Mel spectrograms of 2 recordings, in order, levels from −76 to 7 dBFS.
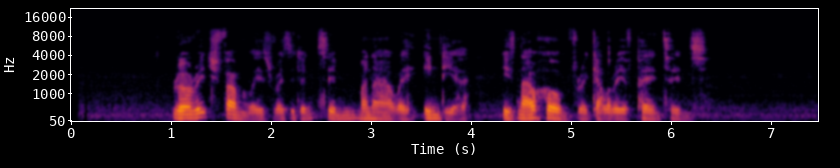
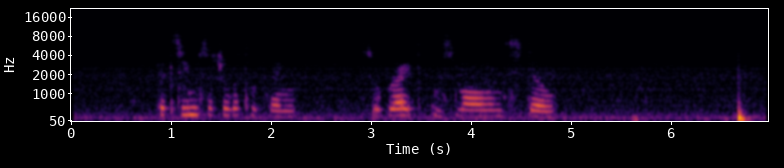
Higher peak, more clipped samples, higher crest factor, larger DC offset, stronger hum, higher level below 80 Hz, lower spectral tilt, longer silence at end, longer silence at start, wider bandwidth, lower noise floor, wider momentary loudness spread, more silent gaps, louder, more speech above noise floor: about the same, -2 dBFS vs -2 dBFS; neither; second, 22 dB vs 28 dB; neither; neither; second, -66 dBFS vs -48 dBFS; second, -6 dB/octave vs -9.5 dB/octave; first, 1.15 s vs 0.2 s; first, 1 s vs 0.85 s; first, 11 kHz vs 8.4 kHz; about the same, -55 dBFS vs -53 dBFS; second, 13 LU vs 24 LU; neither; first, -23 LUFS vs -29 LUFS; first, 34 dB vs 21 dB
